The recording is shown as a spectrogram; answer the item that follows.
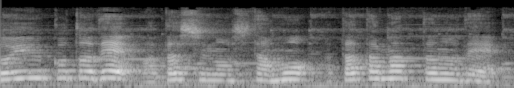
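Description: A woman speaks at a moderate pace. Audible room echo and faint music in the background are present. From Niigata, Japan. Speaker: TV announcer. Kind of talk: casual talk to camera. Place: meeting room.

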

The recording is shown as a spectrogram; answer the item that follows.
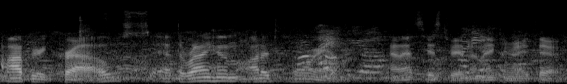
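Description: A man talks at a moderate pace and medium pitch, with ordinary pitch variation. Clear crowd noise and other clear background noise sit behind him.

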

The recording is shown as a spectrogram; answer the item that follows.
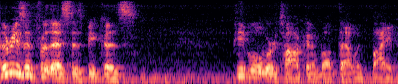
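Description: A man speaking at a fairly quick pace over light background noise. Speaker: political commentator. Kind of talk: casual vlog commentary. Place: home room. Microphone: phone near.

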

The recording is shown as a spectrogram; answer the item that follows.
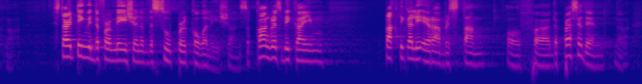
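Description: A man with a Filipino accent speaks at a moderate pace with lively intonation and big swings in loudness against a quiet background. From Philippines. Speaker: former congressman; panelist. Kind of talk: panel discussion. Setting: stage with audience. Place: hall. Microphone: podium.

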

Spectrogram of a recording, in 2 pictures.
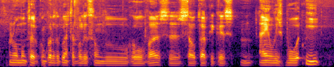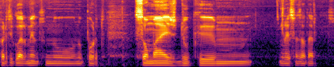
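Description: This man speaks at a moderate pace in a very deep, low pitch with monotone, flat intonation. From Portugal. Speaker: TV moderator. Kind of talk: TV political debate, moderating; scripted intro narration. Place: studio.

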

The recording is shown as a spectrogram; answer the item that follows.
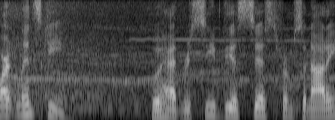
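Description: Noticeable background noise surrounds a man speaking at a moderate pace. His pitch is fairly high, with ordinary pitch variation. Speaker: lacrosse commentator. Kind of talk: live sports commentary. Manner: clipped, excitable.

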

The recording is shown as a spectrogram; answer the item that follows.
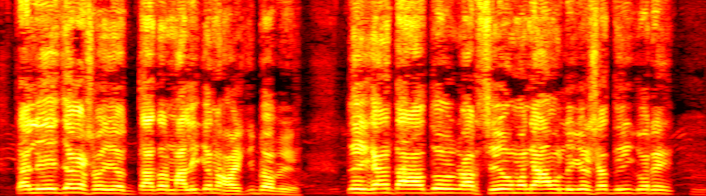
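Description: This male voice sits high in pitch, with intonation that stays fairly even. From Bangladesh, Cumilla. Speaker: local villager, returned migrant worker. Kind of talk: on-the-spot interview. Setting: outdoors at a protest.

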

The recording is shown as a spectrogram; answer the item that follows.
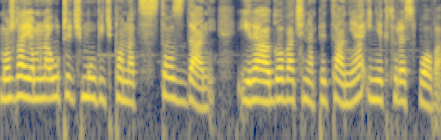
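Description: A very clean recording with a silent background: a woman with an unremarkable speaking voice, fairly high pitch and fairly quick pace. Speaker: narrator. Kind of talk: horror story narration.

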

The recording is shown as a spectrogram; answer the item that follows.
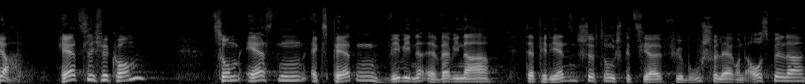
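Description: A man's fairly high-pitched, a normal speaking voice, with lively intonation, a fairly slow pace, big swings in loudness and a quiet background. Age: 40s. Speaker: foundation representative, moderator; moderator. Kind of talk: webinar moderation. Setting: webinar. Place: studio.

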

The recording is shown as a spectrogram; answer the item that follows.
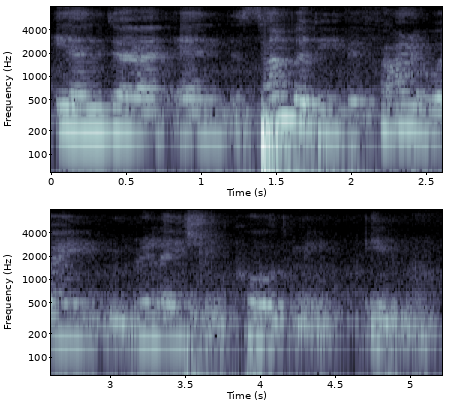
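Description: There is light background noise and audible room echo as a woman talks at a fairly low pitch with ordinary pitch variation. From Georgia. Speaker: documentary filmmaker. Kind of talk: post-screening Q&A. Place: stage.

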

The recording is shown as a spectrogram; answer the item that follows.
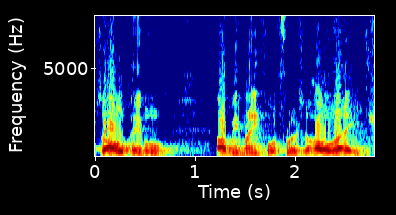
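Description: Over light background noise, the speech runs at a very fast pace. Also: man. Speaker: preacher. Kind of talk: sermon. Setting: church. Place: church. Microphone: podium.

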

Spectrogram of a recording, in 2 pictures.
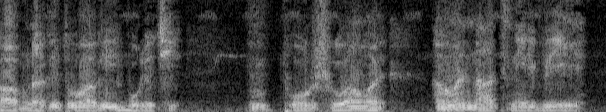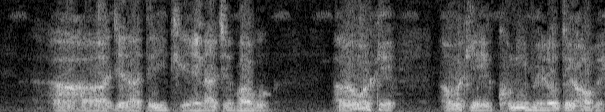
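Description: A man uses a raspy, put-on character voice at medium pitch. He speaks at a fairly slow pace with fairly even intonation. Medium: audio drama. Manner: deferential, stammering.

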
